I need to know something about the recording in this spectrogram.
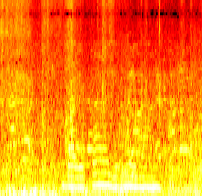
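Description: A plastic bag rustles as it is opened and filled.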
